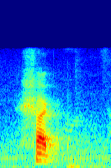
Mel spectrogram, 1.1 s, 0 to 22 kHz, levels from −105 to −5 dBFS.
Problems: constant background noise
